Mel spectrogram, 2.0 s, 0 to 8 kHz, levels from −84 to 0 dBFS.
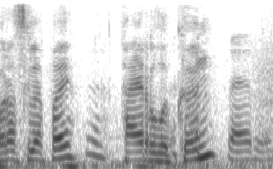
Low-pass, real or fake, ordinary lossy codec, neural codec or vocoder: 7.2 kHz; real; AAC, 48 kbps; none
